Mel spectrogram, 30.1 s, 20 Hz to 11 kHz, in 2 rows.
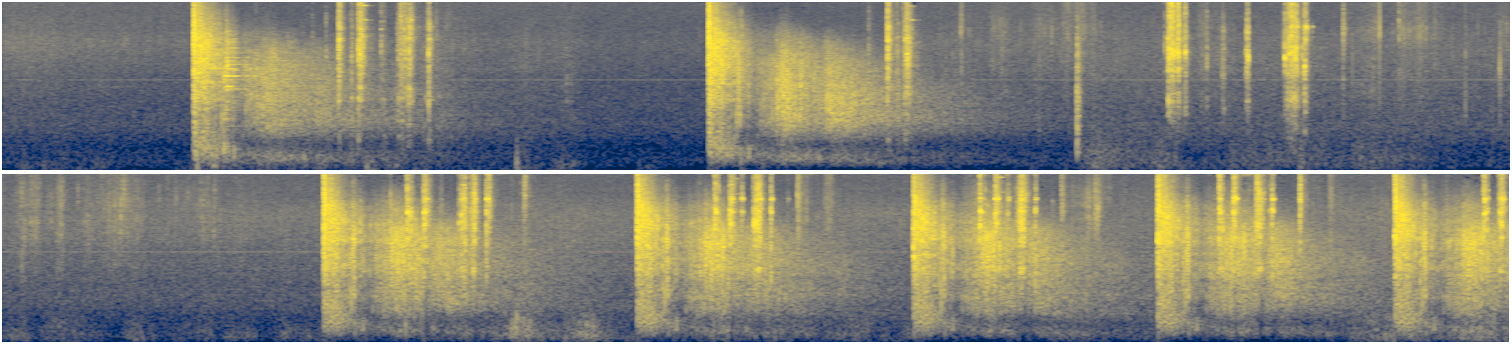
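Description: Gewehr 98 bolt-action rifle in 8x57mm firing seven shots, each followed by a long echo. Two shots come about five seconds apart, then five come faster, about one every two and a half seconds, with the clicks of the bolt being worked between them.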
